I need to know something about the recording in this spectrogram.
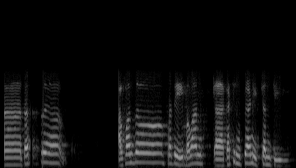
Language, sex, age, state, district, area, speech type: Sanskrit, male, 18-30, Karnataka, Dakshina Kannada, rural, conversation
